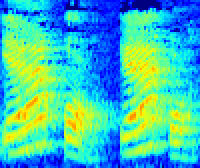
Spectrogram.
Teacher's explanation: এই যে নিম্ন স্বরধ্বনি আমরা জেনেছি কি আ, আয়ের একটু ওপরে রয়েছে এ অ, এ অ। এই দুটি স্বরধ্বনি উচ্চারণ করতে আমাদের জিহ্বাটা কি হচ্ছে, নিচু থেকে একটু উঁচুতে অবস্থান করছে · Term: নিম্ন মধ্য স্বরধ্বনি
